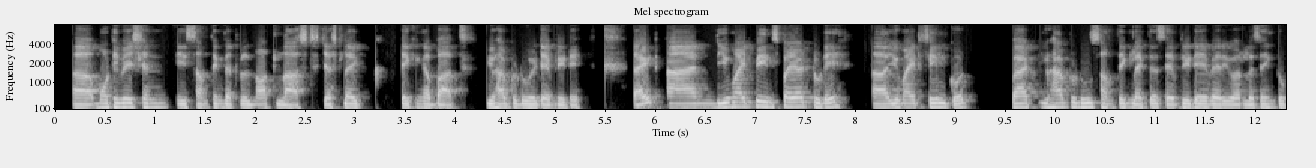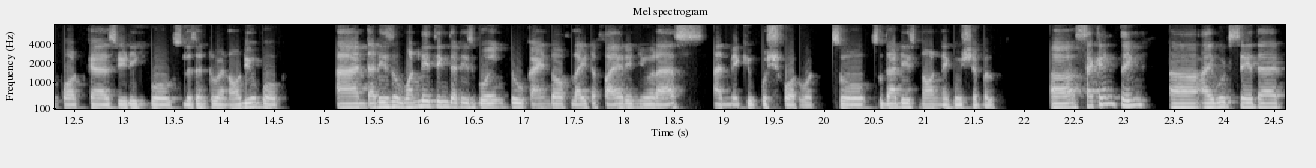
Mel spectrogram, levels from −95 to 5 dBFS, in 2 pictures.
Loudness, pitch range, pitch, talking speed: -16 LUFS, 120-140 Hz, 125 Hz, 220 wpm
